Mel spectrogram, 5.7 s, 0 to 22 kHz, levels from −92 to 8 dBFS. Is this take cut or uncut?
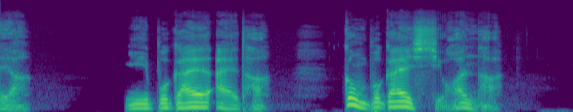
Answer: uncut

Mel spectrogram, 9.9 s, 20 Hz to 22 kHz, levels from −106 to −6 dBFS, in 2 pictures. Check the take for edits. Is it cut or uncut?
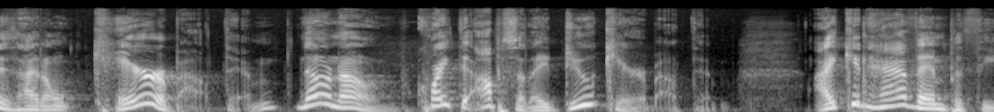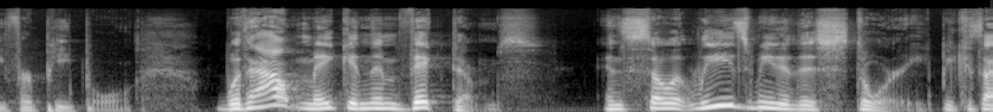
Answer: uncut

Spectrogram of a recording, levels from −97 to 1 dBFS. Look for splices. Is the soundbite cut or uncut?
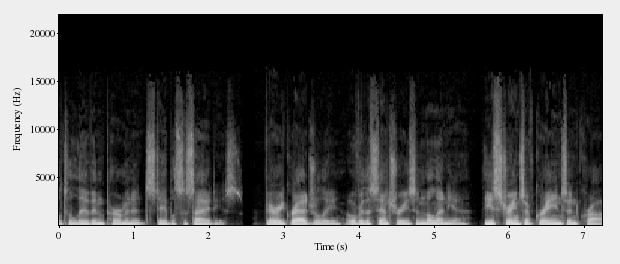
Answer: cut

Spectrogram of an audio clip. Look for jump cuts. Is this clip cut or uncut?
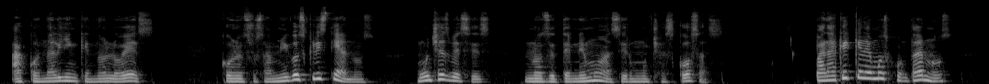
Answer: cut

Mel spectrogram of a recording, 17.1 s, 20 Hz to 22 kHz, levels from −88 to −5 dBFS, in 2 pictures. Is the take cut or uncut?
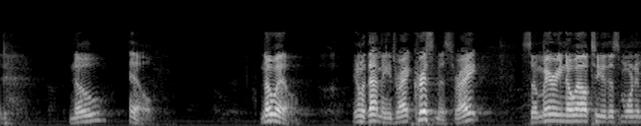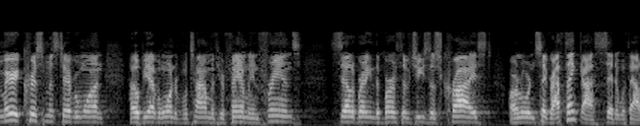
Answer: uncut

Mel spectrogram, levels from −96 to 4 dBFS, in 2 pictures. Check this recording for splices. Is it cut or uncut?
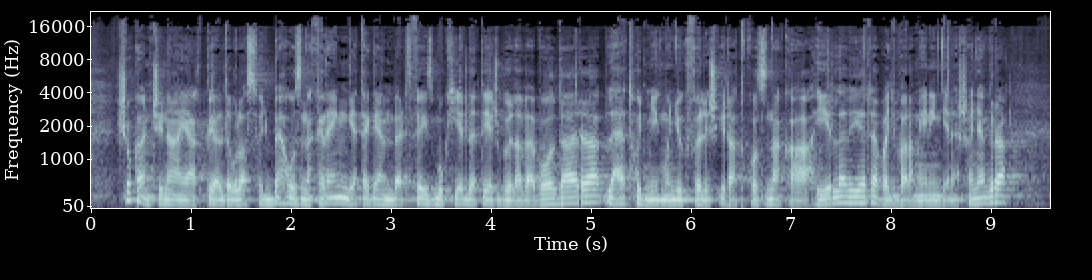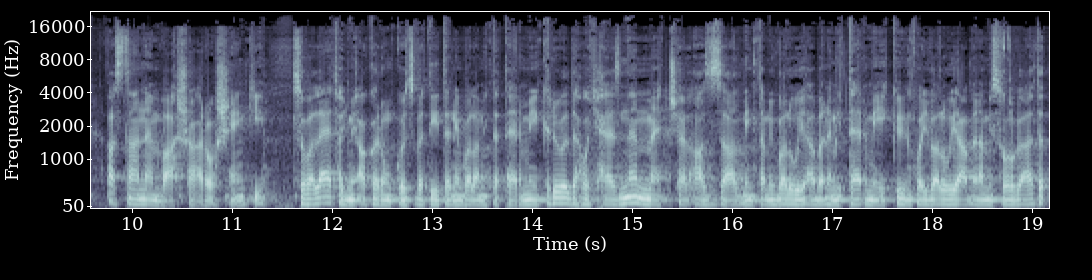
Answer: cut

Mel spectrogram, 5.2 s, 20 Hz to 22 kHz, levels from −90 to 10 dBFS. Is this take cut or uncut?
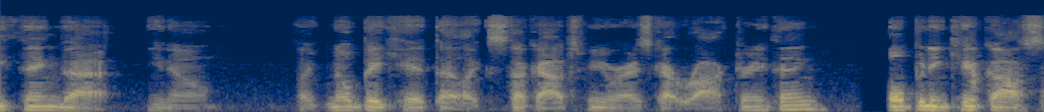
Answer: cut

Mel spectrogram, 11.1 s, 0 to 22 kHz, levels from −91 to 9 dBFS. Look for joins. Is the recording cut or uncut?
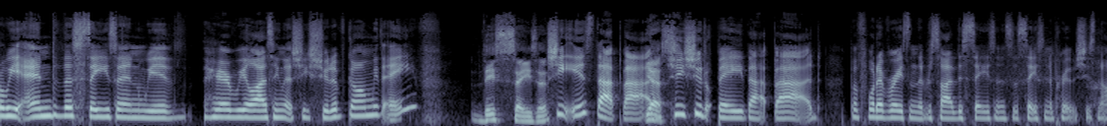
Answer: cut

